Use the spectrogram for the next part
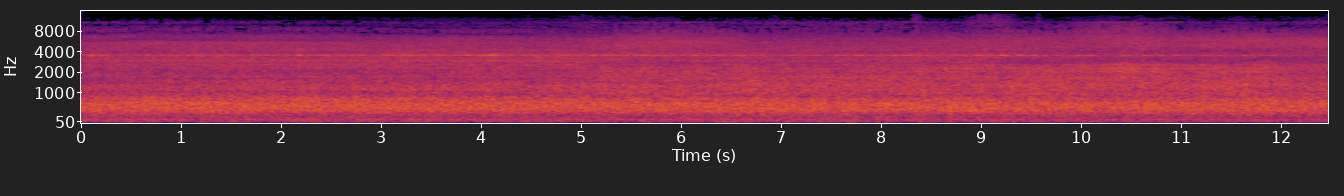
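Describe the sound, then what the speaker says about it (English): A propeller aircraft at Manchester Airport making a loud, sustained engine racket, a dense unbroken roar with a thin steady tone riding on top, constant in level from start to finish and free of talk. "what a noise that prop was."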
